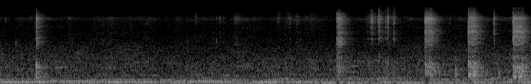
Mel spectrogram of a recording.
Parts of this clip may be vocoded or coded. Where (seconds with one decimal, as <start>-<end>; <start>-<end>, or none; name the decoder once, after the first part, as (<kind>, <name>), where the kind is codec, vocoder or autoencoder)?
none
